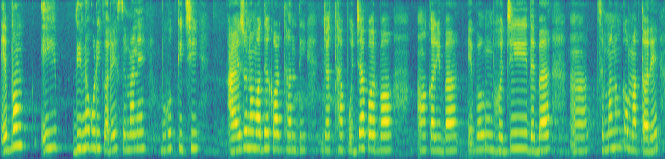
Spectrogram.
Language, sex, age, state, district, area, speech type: Odia, female, 18-30, Odisha, Kendrapara, urban, spontaneous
